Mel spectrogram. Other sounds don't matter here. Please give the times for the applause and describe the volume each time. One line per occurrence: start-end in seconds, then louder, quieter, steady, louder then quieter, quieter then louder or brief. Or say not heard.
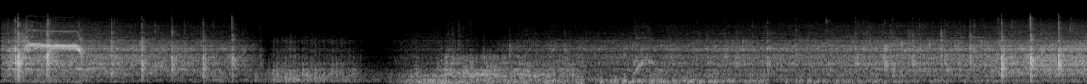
0.0-2.6 brief
4.9-10.8 louder.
